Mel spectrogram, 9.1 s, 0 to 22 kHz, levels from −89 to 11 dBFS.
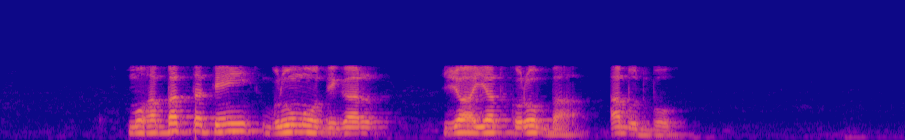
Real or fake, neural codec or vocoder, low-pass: real; none; 3.6 kHz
